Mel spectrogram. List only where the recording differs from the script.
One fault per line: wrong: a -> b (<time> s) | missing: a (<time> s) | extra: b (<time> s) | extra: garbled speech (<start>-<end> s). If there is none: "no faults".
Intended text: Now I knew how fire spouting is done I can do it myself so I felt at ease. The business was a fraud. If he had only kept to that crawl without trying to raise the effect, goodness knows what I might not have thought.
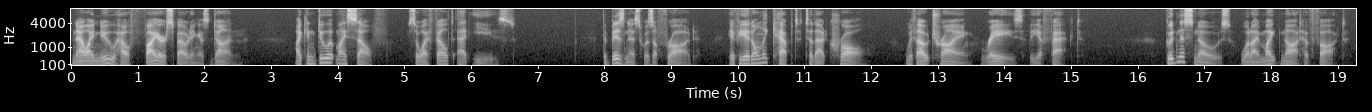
missing: to (13.5 s)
